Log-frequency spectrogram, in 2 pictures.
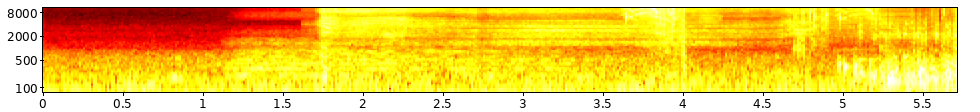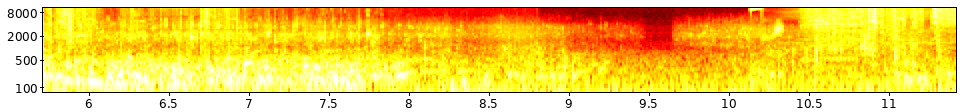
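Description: Water bubbles and rushes steadily underwater.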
